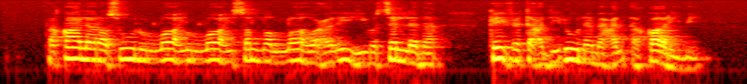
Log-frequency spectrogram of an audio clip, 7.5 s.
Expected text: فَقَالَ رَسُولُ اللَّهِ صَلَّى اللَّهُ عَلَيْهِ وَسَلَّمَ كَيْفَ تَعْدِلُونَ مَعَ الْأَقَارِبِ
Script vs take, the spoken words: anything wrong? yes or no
yes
